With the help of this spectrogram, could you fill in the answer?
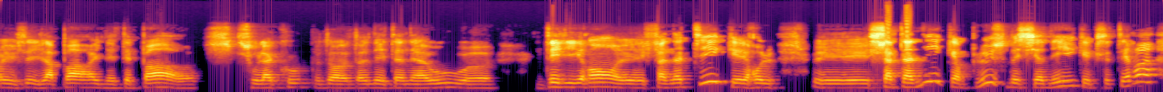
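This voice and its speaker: Slow, halting older Frenchman. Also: mid-range voice, expressive, fairly bright tone, dull audio. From France. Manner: halting, many restarts and fillers. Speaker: video commentator. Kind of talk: impromptu monologue.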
